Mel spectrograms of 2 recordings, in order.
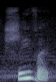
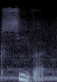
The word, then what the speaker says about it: Шива: Шива иногда произносится как Сива.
